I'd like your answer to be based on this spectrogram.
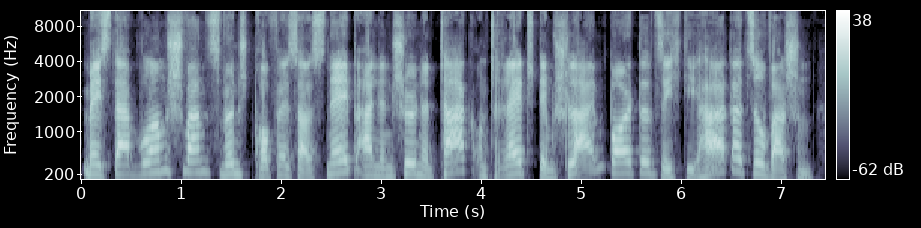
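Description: Male reader as an insolent enchanted map, prim and taunting, pitched high. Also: expressive, slow, vocal fry, few pauses, heavily acted. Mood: mocking. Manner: mock-polite, taunting. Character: mocking enchanted map, cheeky male pranksters' voice.

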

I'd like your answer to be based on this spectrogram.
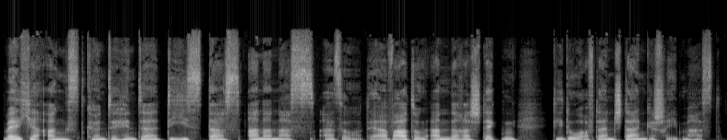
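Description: Reader doing a calm man leading a group, soft and low, probing, dry sound. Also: moderate pace, gravelly, no echo. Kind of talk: audiobook reading.

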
